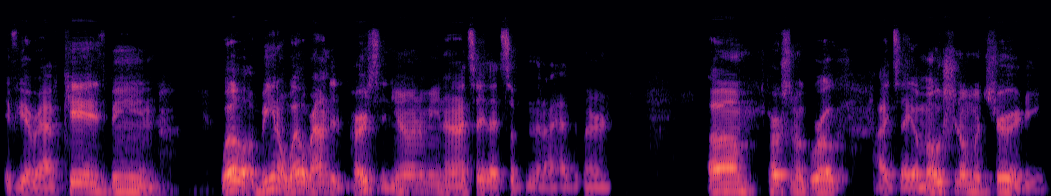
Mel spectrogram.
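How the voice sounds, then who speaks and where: A man's voice: mid-range voice, normal speed. A young man hosting a solo show, chatting casually as he answers questions, rambling and slangy with lots of asides. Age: young adult. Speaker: podcast host.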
